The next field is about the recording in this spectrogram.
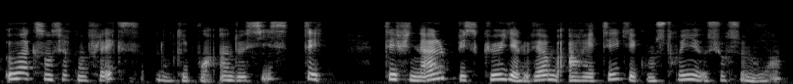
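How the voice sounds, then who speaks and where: A woman's voice: mid-range voice, dull audio. A woman teacher giving a dictation, spelling words letter by letter and patiently explaining grammar as she goes. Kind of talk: dictation lesson.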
